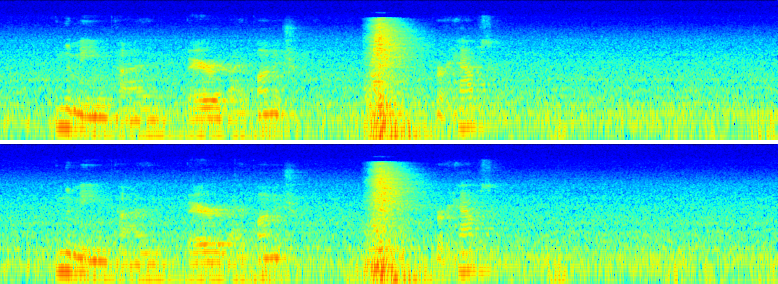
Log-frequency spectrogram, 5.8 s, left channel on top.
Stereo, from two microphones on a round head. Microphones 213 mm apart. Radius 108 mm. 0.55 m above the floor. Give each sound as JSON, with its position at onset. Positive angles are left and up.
{"t": 0.4, "sound": "a man speaking", "side_deg": 5, "distance_m": 0.6}
{"t": 2.7, "sound": "a whoosh", "side_deg": 5, "distance_m": 2.5}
